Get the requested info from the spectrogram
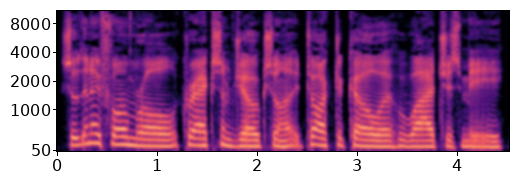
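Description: A man hosting a bedtime podcast in a meandering monologue, halting and digressive, often trailing off and restarting. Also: a little high, fairly even intonation, a little mellow, no room sound, clean studio sound. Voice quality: creaky, gravelly. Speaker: podcast host.

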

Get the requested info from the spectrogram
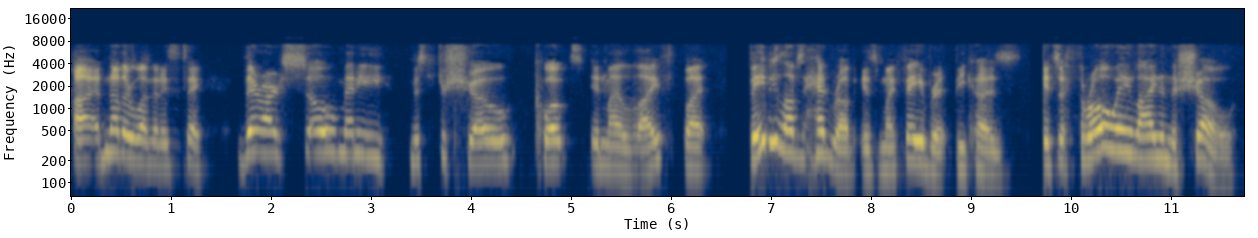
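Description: A man's voice: sits high, animated, a little slow, no echo, muffled recording. A man co-hosting a podcast in casual chat, telling anecdotes and acting out little exchanges as he goes. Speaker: podcast co-host.

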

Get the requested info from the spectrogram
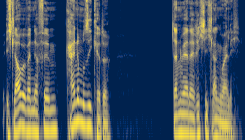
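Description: A man chatting casually as a podcast co-host, halting now and then and repeating words as he goes. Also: medium pitch, expressive, darkish tone, dry recording, clean studio sound. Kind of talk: casual chat about films.

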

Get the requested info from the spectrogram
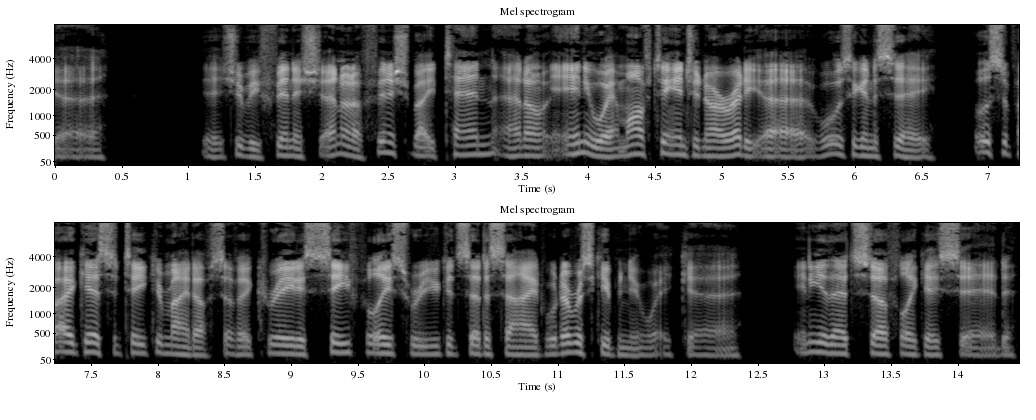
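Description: Creaky, rambling man hosting a podcast. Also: mid-range voice, fairly even intonation, a little fast, no echo, studio quality. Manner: meandering, filler-heavy, self-interrupting, soft. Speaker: podcast host. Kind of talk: rambling bedtime-story podcast talk.

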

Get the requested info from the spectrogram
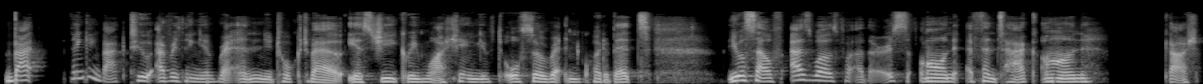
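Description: Low-pitched woman hosting a relaxed interview. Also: unhurried, husky. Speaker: podcast host. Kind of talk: casual conversational interview.

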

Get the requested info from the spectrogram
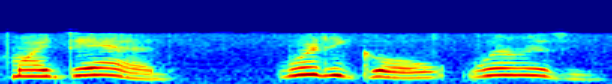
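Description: A woman's voice: sits high, lively intonation, unhurried. A woman playing a polite, shy young boy in a 1950s radio drama, hesitant in manner. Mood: hesitant, earnest. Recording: muffled vintage radio recording, loud music behind.

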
